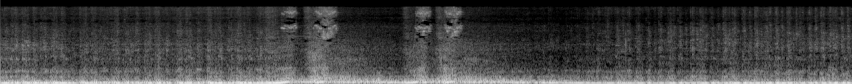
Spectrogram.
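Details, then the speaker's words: 454 big block with Thumpr cam in a Firebird, first start in about two months, timing pulled back, good oil pressure, temperature under 160: deep loping rumble idling around 800-850 rpm; normal lopey cam idle. "good oil pressure hasn't even hit 160 yet idling like 850"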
